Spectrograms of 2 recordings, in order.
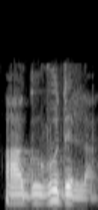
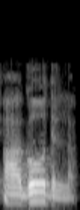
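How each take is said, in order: First: Every syllable is said in full. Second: The middle syllables are merged into one. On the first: This is the standard form. "It's difficult to say aguvudilla" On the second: This is the colloquial form used in fast speech. "So people just say agodilla"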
